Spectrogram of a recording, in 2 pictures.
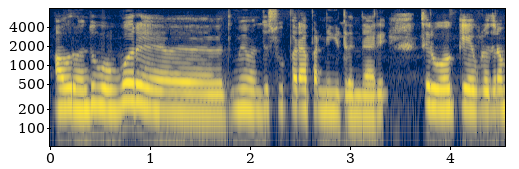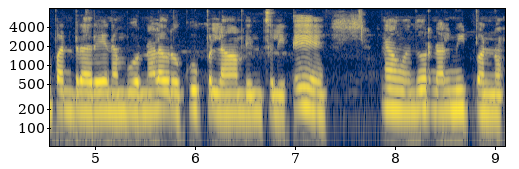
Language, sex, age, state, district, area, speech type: Tamil, female, 45-60, Tamil Nadu, Tiruvarur, rural, spontaneous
